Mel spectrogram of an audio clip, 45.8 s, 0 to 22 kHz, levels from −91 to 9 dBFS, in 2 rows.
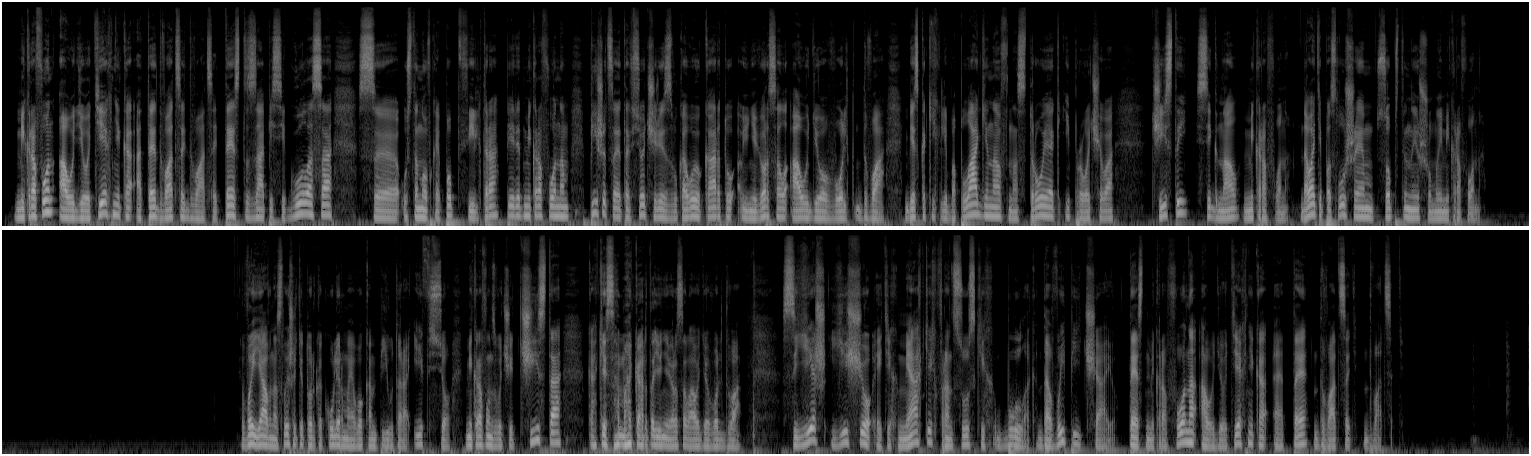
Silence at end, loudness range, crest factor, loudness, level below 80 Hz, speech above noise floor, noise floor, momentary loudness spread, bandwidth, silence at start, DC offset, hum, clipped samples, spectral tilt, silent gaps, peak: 2.05 s; 5 LU; 22 dB; -36 LUFS; -54 dBFS; 42 dB; -78 dBFS; 10 LU; over 20 kHz; 0.2 s; under 0.1%; none; under 0.1%; -4.5 dB/octave; none; -14 dBFS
